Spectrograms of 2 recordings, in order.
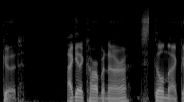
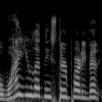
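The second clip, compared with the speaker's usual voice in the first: annoyed; 13 semitones higher than usual. Retold or imitated. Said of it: "then I'm getting annoyed".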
